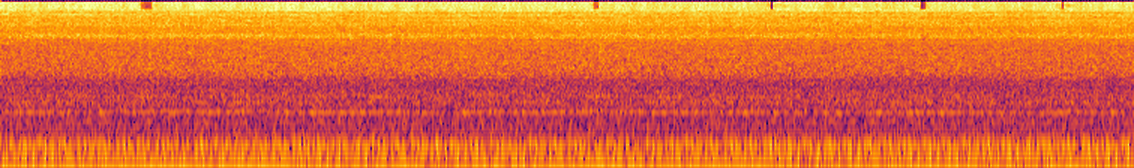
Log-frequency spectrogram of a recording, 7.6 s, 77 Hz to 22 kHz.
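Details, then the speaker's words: V8 warming up at idle with newly installed Ace's Killshot EFI and Blackjack distributor, timing set at 15°, while radiator is topped up with water; steady low smooth burble, no misses or knocks; judged to sound pretty good. "sounds pretty good everything looks pretty good"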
